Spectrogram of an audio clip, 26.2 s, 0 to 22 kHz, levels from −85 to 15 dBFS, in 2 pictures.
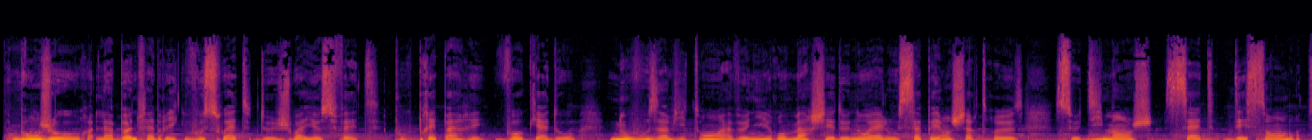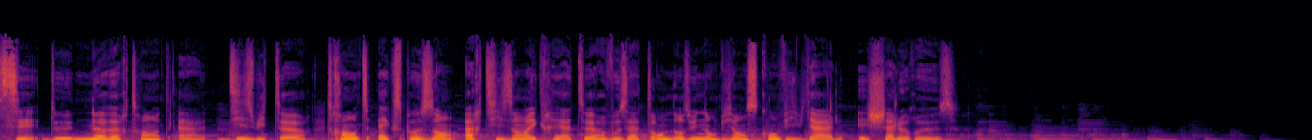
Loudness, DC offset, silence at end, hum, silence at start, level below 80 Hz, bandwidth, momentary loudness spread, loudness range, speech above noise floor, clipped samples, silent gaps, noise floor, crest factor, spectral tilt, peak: -21 LUFS; under 0.1%; 1.45 s; none; 0.05 s; -44 dBFS; 16.5 kHz; 10 LU; 4 LU; 49 dB; under 0.1%; none; -70 dBFS; 16 dB; -5.5 dB/octave; -6 dBFS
